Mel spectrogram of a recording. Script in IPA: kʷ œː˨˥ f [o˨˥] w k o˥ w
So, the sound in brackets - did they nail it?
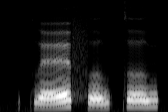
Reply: no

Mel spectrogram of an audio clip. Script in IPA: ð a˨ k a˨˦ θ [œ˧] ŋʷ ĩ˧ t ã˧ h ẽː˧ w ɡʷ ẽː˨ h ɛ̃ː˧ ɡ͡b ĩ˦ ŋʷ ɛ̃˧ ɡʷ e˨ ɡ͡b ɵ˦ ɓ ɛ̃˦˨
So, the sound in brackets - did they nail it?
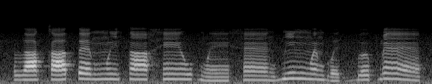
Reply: no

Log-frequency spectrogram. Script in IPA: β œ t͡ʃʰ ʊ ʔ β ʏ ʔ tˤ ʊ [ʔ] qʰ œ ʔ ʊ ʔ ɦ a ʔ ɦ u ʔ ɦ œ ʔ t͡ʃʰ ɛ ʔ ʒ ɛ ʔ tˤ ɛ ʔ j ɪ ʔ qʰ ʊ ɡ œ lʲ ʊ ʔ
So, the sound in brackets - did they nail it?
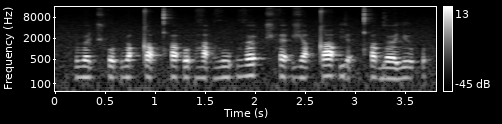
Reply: yes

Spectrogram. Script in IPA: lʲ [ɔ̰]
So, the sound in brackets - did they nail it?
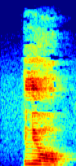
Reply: no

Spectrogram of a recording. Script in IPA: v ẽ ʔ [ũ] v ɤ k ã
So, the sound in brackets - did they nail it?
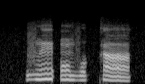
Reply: no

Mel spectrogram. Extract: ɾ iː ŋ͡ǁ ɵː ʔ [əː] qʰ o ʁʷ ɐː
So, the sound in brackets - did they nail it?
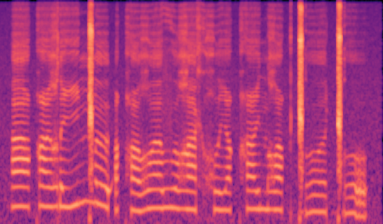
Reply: no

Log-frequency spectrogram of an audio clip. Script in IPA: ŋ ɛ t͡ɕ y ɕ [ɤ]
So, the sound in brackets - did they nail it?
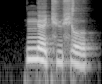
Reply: yes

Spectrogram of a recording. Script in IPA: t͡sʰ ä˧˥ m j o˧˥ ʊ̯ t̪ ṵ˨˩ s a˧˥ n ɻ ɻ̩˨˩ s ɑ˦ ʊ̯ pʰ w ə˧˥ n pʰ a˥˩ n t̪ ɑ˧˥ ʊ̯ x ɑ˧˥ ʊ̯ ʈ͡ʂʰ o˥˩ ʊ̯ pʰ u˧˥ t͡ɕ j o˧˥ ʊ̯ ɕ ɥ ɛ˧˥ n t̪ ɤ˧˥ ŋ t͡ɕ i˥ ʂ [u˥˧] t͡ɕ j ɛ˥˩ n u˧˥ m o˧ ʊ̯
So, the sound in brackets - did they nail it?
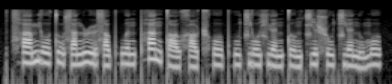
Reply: no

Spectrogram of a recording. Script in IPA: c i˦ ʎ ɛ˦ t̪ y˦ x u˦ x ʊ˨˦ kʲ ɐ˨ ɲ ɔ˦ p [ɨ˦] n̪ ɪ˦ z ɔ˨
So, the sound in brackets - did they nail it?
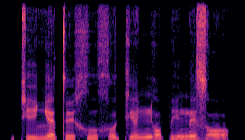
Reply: no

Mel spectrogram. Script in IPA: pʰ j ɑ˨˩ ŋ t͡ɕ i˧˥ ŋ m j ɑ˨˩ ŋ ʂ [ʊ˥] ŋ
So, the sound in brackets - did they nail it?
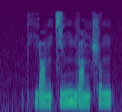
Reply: yes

